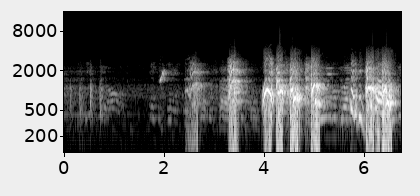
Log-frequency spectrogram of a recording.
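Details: Two American Eskimo Dogs making loud, clipped barks and yips in quick bursts, mixed with a person talking and softer whines.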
